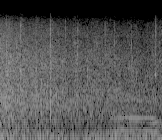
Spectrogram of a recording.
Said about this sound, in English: Ah, that's a rainstorm.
